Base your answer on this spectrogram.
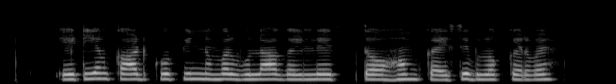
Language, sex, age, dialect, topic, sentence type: Magahi, female, 51-55, Central/Standard, banking, question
